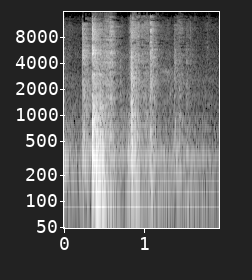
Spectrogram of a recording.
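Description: Washed dishes and a wok being put away, giving a few separate clattering knocks of metal pots and utensils, close and moderately loud, with short pauses between them.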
